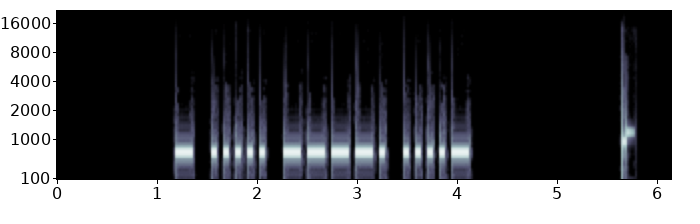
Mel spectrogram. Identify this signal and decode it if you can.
Morse code, heard as a keyed tone, about 20 wpm, 700 Hz. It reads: T594
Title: Numbers - Contest Style - 4-Digit 20wpm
